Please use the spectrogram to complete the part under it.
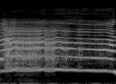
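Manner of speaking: shrieking with laughter.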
